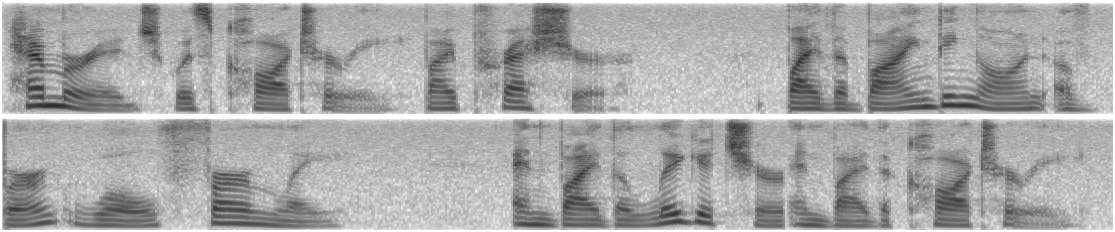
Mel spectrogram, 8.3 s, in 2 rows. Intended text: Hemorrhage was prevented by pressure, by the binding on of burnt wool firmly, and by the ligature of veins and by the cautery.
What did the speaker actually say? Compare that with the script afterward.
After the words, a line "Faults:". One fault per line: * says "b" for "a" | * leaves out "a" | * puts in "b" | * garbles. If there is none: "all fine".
Hemorrhage was cautery by pressure, by the binding on of burnt wool firmly, and by the ligature and by the cautery.
Faults:
* says "cautery" for "prevented"
* leaves out "of veins"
